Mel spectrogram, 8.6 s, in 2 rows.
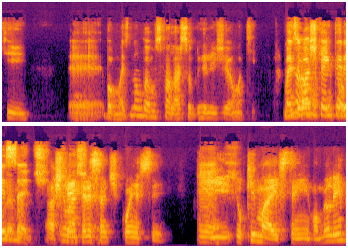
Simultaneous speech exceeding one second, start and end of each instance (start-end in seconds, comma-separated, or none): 3.6-5.6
